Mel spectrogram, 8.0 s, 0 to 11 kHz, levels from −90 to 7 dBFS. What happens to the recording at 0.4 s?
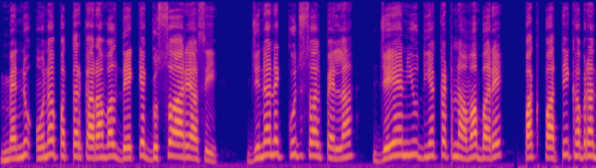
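Nothing goes wrong at 0.4 s; the speech there plays through intact, with no dropout, click or distortion.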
